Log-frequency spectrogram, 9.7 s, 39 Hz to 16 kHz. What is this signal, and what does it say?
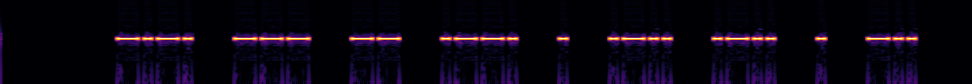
Morse code, heard as a keyed tone, about 18 wpm, spaced as for 12 wpm, 1000 Hz. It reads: COMPELLED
